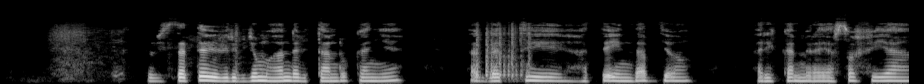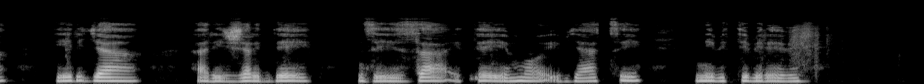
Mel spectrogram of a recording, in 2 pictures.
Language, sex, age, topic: Kinyarwanda, female, 36-49, government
